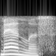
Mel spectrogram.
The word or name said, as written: manless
